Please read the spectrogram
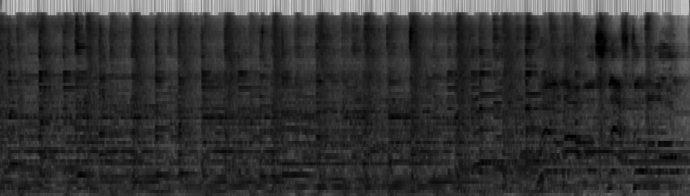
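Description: Live folk band playing an instrumental break between verses: fiddle over strummed acoustic guitars, accordion and upright bass in a driving country rhythm.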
